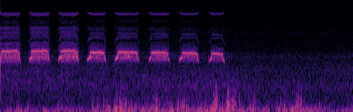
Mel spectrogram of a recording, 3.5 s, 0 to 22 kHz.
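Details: Ospreys at a Missoula, Montana nest in August 2024, a chick competing for fish brought by a parent: eight loud, piercing whistled chirps in quick regular succession, then they stop abruptly and only soft background rumble remains.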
